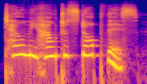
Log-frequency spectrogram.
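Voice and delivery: high, desperate plea; panicked woman begging. A narrator's reading. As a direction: beg the old man for help. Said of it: "Ugoma begged".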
